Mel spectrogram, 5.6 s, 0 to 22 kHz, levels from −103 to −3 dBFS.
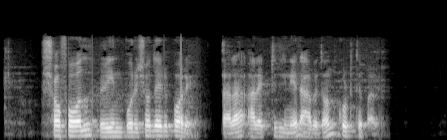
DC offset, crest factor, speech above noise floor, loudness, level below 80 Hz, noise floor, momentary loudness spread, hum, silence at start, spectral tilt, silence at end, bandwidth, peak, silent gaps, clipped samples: under 0.1%; 16 dB; over 73 dB; -18 LUFS; -58 dBFS; under -90 dBFS; 14 LU; none; 0.55 s; -6 dB/octave; 0.85 s; 7.6 kHz; -2 dBFS; 2.67-2.77 s; under 0.1%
